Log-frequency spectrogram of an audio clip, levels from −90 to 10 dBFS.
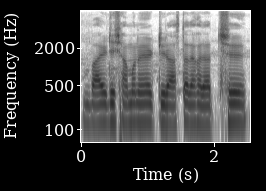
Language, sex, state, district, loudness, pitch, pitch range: Bengali, male, West Bengal, Cooch Behar, -13 LUFS, 130 Hz, 125-130 Hz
